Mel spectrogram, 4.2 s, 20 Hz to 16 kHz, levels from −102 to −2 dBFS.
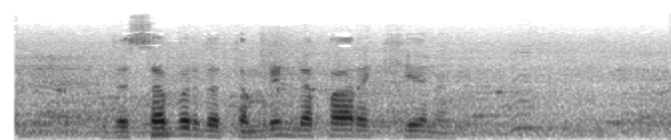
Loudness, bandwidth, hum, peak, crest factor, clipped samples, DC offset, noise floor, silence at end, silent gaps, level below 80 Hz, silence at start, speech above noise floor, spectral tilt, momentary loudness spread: -23 LUFS; 7.8 kHz; none; -6 dBFS; 20 dB; under 0.1%; under 0.1%; -48 dBFS; 0.9 s; none; -80 dBFS; 0.1 s; 25 dB; -6.5 dB/octave; 24 LU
